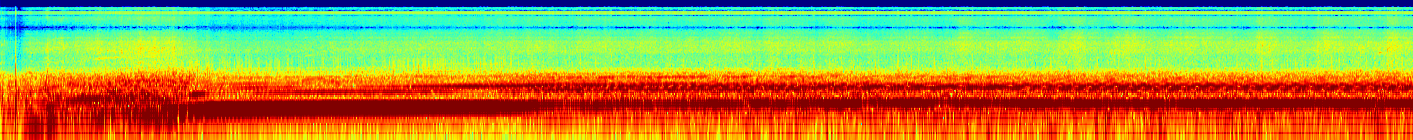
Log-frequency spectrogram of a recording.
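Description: Motorboat engine throttled up hard: its pitch climbs steeply over the first few seconds as the boat accelerates, then holds a steady drone at high speed.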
